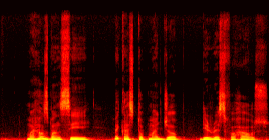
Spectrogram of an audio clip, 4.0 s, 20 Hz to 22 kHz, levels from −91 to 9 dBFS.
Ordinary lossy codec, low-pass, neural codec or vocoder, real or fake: none; 19.8 kHz; none; real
